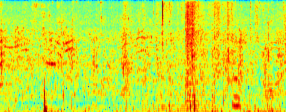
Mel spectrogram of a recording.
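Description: Horse hooves thudding on arena dirt, with a few sharper knocks, under faint voices of onlookers.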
